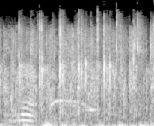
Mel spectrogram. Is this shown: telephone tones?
no

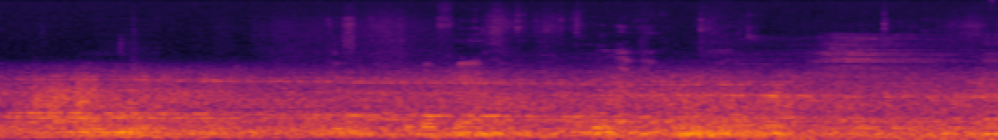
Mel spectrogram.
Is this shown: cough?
no

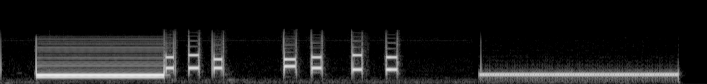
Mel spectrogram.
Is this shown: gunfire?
no

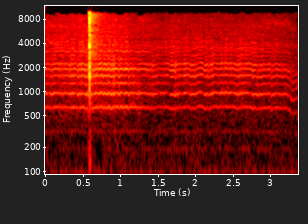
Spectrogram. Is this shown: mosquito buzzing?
yes

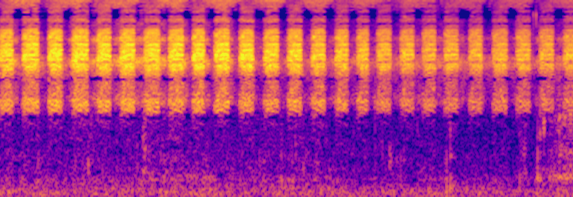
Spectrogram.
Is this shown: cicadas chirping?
yes

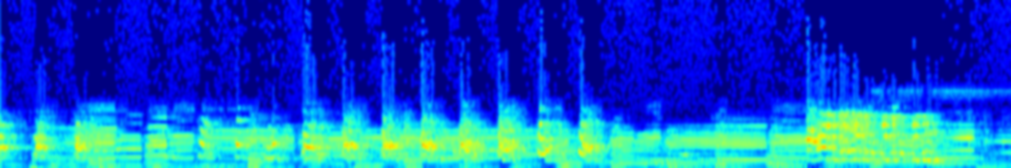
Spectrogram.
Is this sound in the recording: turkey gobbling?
yes

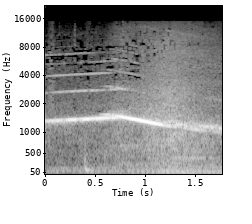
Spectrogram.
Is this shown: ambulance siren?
yes

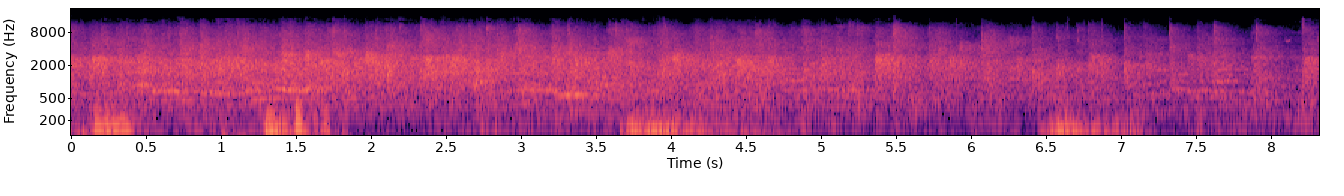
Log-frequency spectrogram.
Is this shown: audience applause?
yes

